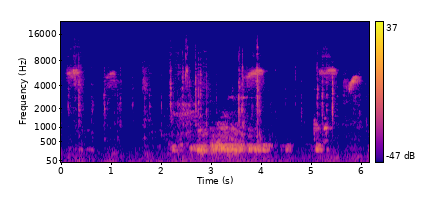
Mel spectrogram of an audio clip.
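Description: Quiet bird calls: a low, cooing call of about two seconds in the middle, with short high chirps scattered before and after it.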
